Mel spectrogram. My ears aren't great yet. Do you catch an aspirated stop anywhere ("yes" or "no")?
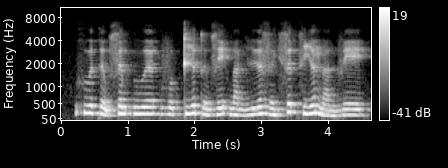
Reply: no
